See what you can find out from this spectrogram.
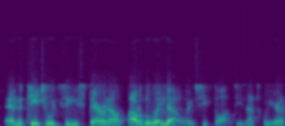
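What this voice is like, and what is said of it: American accent. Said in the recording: “back in the States, as you could tell from my accent”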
